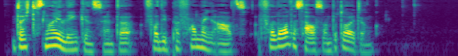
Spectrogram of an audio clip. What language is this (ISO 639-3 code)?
deu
